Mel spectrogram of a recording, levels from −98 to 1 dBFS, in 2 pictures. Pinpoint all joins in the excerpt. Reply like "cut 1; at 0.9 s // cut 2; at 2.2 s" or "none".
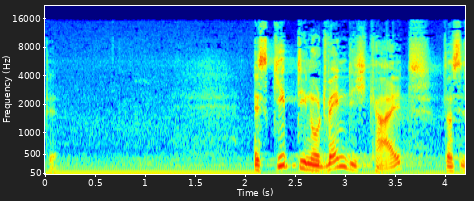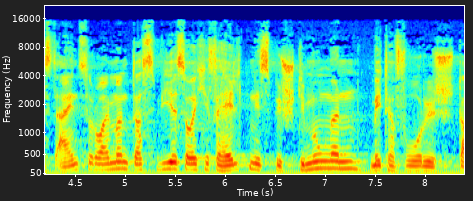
none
